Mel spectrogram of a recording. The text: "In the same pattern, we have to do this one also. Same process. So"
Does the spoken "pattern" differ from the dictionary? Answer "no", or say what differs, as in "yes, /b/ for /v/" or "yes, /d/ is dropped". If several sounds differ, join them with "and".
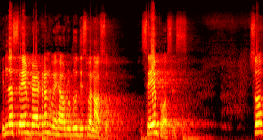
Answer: no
